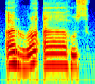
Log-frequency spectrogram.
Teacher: نون ساکن کے بعد را لیٹر آ رہا ہے تو ہم نون کو ڈراپ کر دیں گے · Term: ادغام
